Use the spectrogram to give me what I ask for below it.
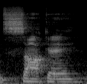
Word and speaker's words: Socke: And I've asked him, he said it's okay that I pronounce it Socke.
